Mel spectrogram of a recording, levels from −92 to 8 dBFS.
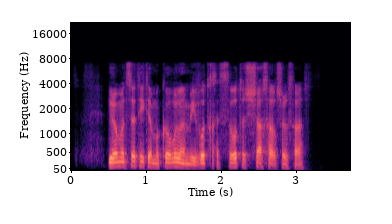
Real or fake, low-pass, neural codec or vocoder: fake; 7.2 kHz; codec, 16 kHz, 1 kbps, X-Codec, WavLM features, trained on Multilingual LibriSpeech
